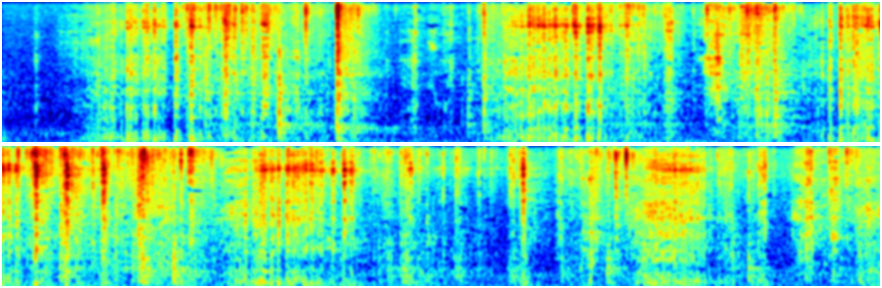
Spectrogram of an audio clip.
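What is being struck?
Soap bar scraped with a metal blade.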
